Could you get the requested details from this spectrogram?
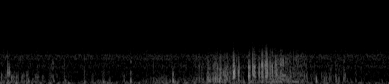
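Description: Soft low gurgles building to a brief louder bubbling rumble over a hiss; ordinary stomach growling after a full meal.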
